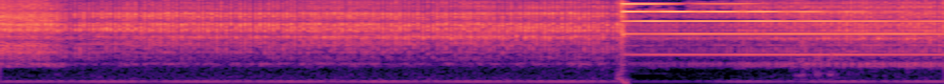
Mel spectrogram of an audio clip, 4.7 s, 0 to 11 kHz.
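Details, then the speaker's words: Heinz soup machine's old brass mechanical timer (about 1 min 45 s total), after repair: steady ticking for three seconds, then one clear bright bell strike that decays; bell rings only when wound around and back, timer now working properly. "What a beautiful noise, huh? Pretty cool."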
